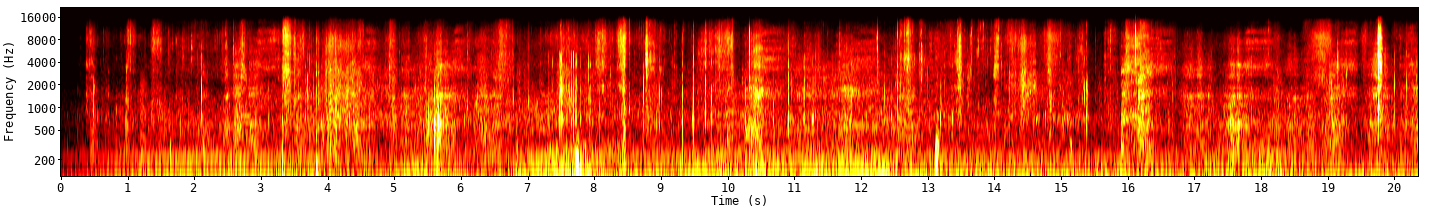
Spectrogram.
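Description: A shovel blade pushed into mulch and soil around a plant clump, cutting through the roots: scattered scrapes and crunches, over a steady low rumble.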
